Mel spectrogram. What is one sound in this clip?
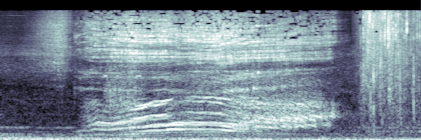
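A man groans in a low, half-roaring voice.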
